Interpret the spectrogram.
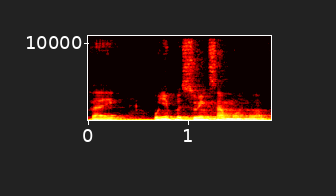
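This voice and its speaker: A man with a low voice and a very dark, mellow tone hosts a relaxed podcast chat. He talks in an easygoing way and laughs often. The recording sounds echoey, with a faint room ambience behind him. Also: moderate pace, a little hiss or hum. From Namibia. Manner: laid-back, laughs often, swears casually. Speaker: podcast host. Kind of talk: casual conversation.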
